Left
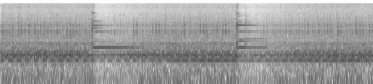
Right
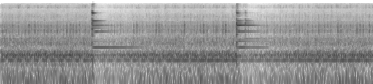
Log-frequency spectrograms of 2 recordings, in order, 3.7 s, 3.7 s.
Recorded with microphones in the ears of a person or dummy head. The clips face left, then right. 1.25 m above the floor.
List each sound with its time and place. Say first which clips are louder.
0.9 s a clink: right 1 dB; 40° right (ahead or behind)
